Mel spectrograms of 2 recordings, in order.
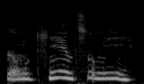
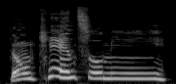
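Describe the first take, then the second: First: High, slow and much softer; pleading again, almost under the breath; soft mock plea. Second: High, slow mock whine; mock plea. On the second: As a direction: stretch it out high like a fake plea. Jokingly begs chat after joke.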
